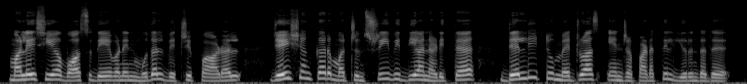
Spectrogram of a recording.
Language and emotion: Tamil, neutral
